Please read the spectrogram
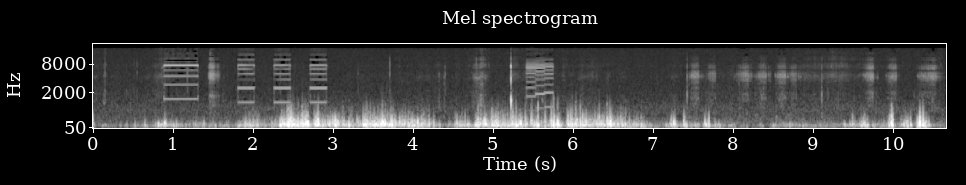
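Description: Electronic beeps from the ParkZone Mustang RC plane's speed controller as its flight battery is connected before flight: one long beep, then three short beeps, then a quick run of rising chirps. Loud rustling and handling noise runs under the middle of it.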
